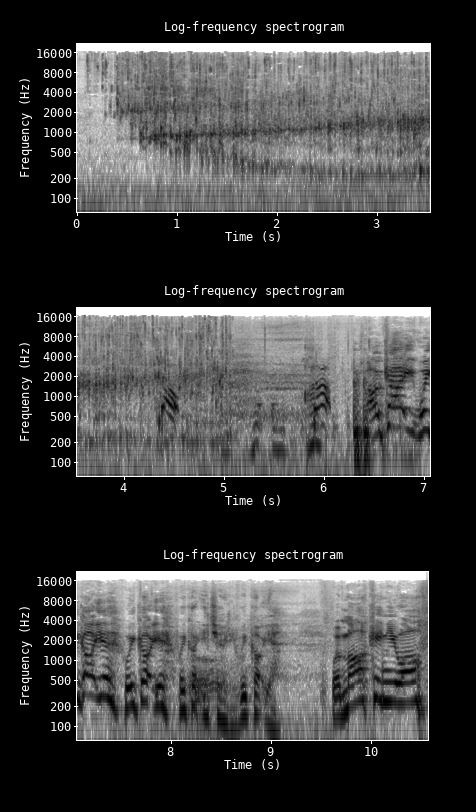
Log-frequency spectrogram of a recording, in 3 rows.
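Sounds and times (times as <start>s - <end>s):
water pouring into a jar: 0.0s - 5.3s
speech: 5.4s - 10.5s.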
